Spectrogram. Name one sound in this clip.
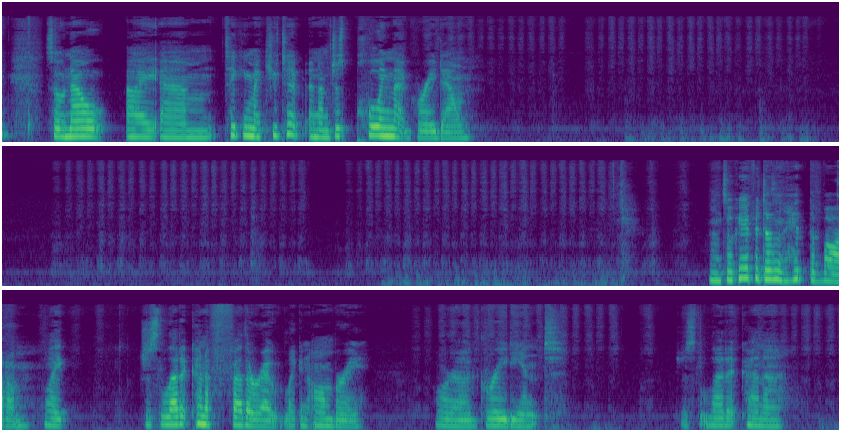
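A cotton swab softly rubs across paper.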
